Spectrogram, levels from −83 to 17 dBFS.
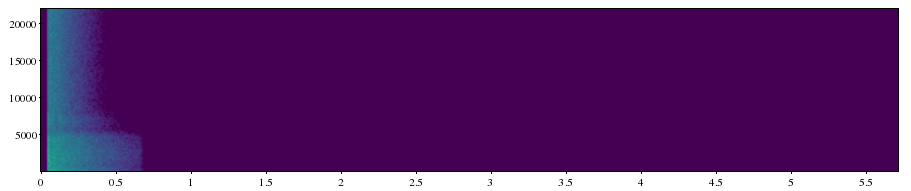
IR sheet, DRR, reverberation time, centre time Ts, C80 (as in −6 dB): −9.0 dB, 0.85 s, 40 ms, 7.0 dB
